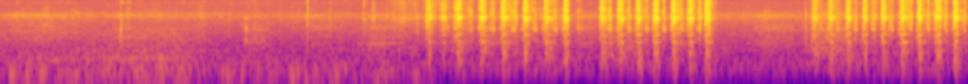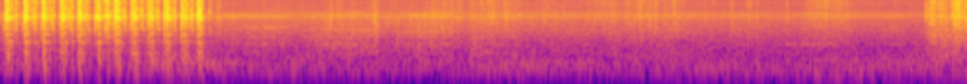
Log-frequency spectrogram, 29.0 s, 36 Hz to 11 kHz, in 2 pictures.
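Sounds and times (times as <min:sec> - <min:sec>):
rhythmic scraping strokes: 0:06.0 - 0:10.8, 0:12.1 - 0:17.7.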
